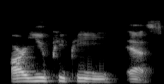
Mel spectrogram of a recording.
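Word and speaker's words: Rupp's: Johnny's Seeds and the other is rough seeds r-u-p-p-s rupps Johnny's is just like yeah Japanese so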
